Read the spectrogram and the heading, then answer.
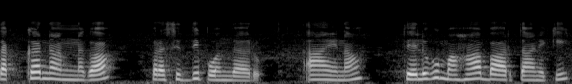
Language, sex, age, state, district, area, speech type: Telugu, female, 18-30, Andhra Pradesh, Annamaya, rural, spontaneous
